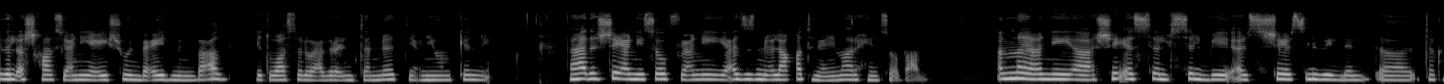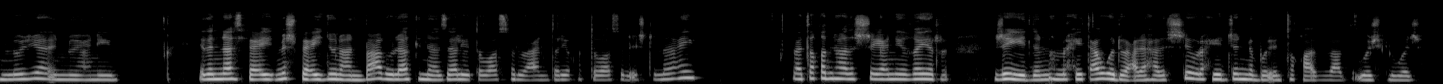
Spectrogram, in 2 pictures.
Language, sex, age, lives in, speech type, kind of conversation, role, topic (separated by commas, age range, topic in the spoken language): Arabic, female, 20-24, United States, conversation, unstructured, none, هل إنت شايف إن التكنولوجيا بتقرّب العيلة من بعض ولا بتبعّدها؟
